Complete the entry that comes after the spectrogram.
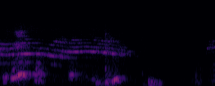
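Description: A cat meows, a drawn-out, wavering cry followed by a shorter, softer mew before the sound trails off.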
